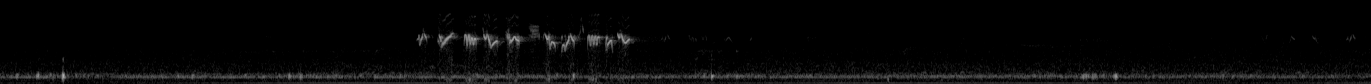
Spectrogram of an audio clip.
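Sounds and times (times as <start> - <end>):
constant low hum: 0.0 - 13.7
blue grosbeak melodious warbling song: 3.7 - 13.7.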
